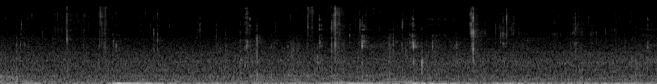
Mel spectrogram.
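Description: A person biting into and chewing crunchy fried chicken close to the microphone, with irregular crunching clicks from the crisp crust. The loudest bite comes about a second in.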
